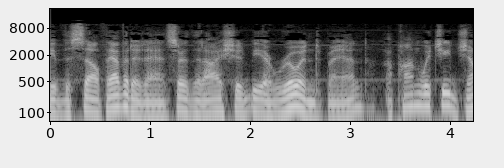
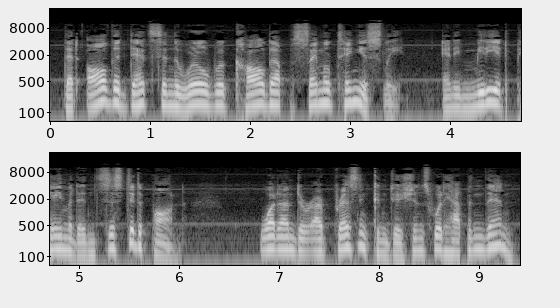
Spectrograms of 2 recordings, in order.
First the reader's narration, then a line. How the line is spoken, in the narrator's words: he cried with feeble violence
